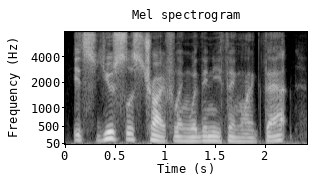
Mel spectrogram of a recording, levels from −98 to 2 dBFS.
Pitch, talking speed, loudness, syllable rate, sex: 120 Hz, 175 wpm, -19 LUFS, 5.7 syllables/s, male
